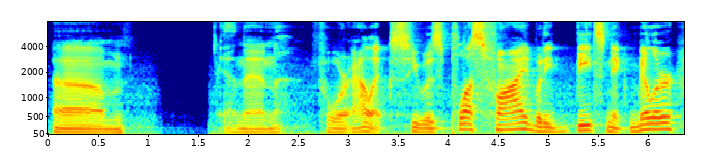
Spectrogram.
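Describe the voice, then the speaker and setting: A man's voice: sits low, takes it slowly, a bit bright. A man broadcasting post-race interviews with sim racing drivers, chatty and full of fillers. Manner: chatty, filler-heavy, stumbles and laughs.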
